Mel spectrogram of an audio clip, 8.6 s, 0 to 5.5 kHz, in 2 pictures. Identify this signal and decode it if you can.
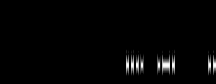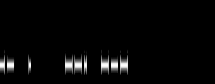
Morse code, heard as a keyed tone, about 25 wpm, spaced as for 18 wpm, 600 Hz. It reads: HR WE GO
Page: intermediate-practice-files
